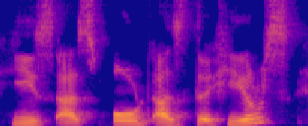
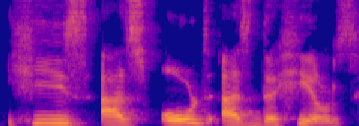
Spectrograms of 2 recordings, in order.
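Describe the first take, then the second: First: Said in the usual way. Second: Slow and a bit louder, every word set apart; slow model phrase. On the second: Shown as a demonstration. Teacher modelling the idiom slowly and louder for students. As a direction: lay it out slowly for learners to copy. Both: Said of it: "on peut dire".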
